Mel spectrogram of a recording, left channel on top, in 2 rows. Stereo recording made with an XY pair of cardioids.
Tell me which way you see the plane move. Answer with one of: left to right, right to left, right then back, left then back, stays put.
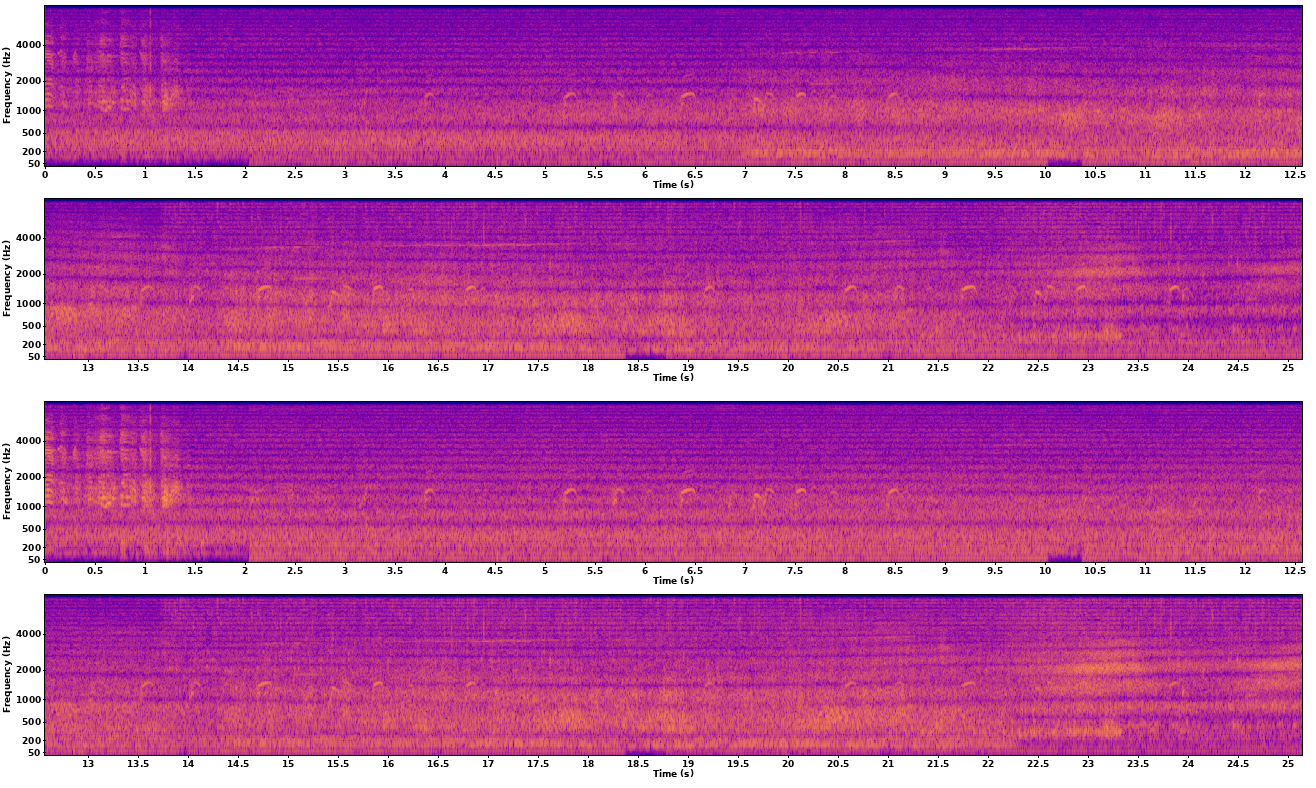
left to right.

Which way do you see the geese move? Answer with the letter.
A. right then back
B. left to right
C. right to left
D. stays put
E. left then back
C.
